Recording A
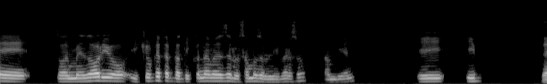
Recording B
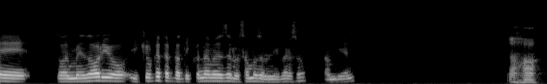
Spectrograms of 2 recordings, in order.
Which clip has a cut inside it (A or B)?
A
